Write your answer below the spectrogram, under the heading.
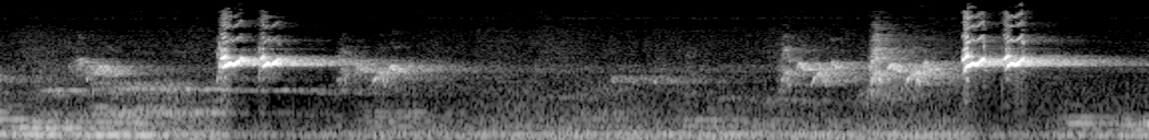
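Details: Master recording of a greater green leafbird: quiet warbled phrases broken by two pairs of loud, sharp clipped chirps, each followed by a bright sustained whistle. A faint low hum sits underneath.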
